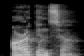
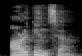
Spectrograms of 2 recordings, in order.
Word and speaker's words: Arkansas: You got to stress on the very first syllable R. And the last S isn't pronounced. Okay. So, Arkansas. Arkansas.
